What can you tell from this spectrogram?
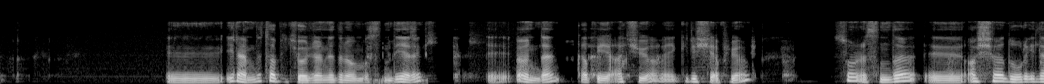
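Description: A faint delayed copy of the speech appears at 0.48 to 0.52 s, roughly 40 dB down, trailing by 317 ms. This is likely echo leak, a loudspeaker's playback getting past the far end's echo canceller and returning. Background gated by the echo canceller follows at 2.02 to 2.24 s: the room sound drops by about 40 dB for a fifth of a second. The echo returns louder, about 20 dB below the speech, at 3.65 to 4.8 s, 5.88 to 7.97 s and 9.46 to 10.4 s. Further room-sound dropouts occur at 4.31 to 4.52 s and 5.54 to 5.76 s, and intermittently between 6.78 and 10.18 s, totalling about one second.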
